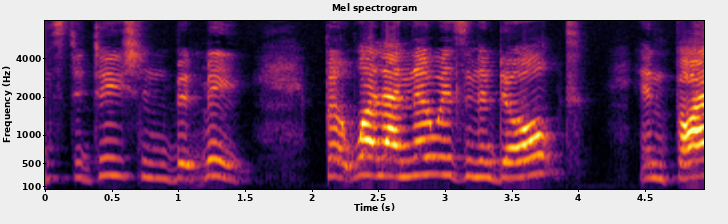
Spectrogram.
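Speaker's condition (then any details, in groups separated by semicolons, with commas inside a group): Cerebral palsy; from birth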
